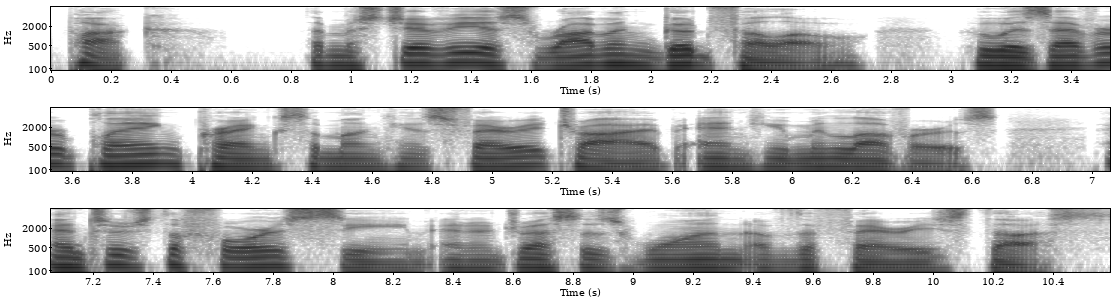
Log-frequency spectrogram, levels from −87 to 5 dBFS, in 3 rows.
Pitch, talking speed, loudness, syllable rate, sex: 110 Hz, 160 wpm, -20 LUFS, 4.9 syllables/s, male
